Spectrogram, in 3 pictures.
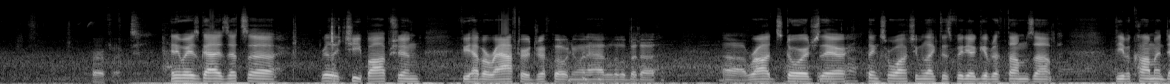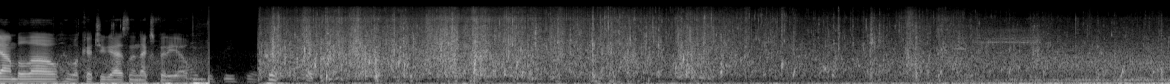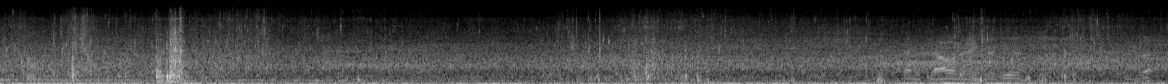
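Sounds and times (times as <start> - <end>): river water lapping around raft: 14.3 - 35.0.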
